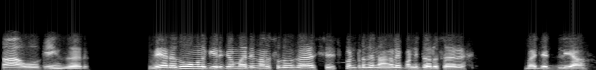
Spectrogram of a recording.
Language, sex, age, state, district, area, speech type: Tamil, male, 18-30, Tamil Nadu, Tiruppur, rural, conversation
